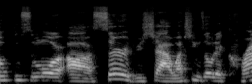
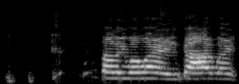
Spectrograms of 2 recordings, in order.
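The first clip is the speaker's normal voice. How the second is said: slow, hammed-up crying plea, louder at the end; mock crying; 5 semitones higher, 6 dB louder, slower than usual. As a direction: act out her tearful wail. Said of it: "see it and reenact it".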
